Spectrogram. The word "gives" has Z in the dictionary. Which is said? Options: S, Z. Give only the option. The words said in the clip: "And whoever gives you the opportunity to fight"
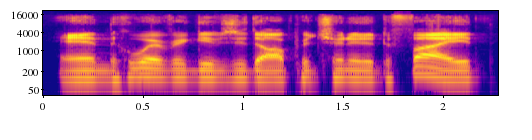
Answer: Z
